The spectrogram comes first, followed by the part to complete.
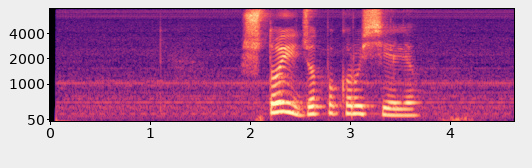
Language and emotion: Russian, neutral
